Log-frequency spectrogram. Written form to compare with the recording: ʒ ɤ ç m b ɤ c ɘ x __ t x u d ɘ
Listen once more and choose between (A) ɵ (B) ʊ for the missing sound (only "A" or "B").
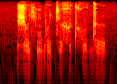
A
